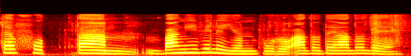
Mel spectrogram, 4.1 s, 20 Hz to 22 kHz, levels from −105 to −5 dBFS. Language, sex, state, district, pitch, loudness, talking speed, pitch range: Chakma, female, Tripura, Unakoti, 210 Hz, -20 LUFS, 100 wpm, 190-235 Hz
